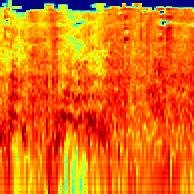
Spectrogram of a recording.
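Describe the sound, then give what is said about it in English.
Dogs bark at a fence in a fairly faint, jumbled burst of quick barks, yips and whimpers, with several overlapping over a steady background. “Dogs are up on the fence.”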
